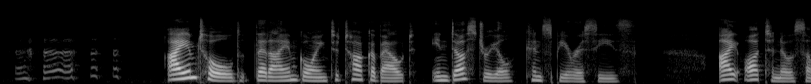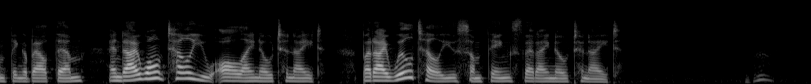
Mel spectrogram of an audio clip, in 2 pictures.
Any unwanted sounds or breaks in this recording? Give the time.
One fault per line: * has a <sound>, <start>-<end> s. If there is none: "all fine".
* has a laugh, 0.1-1.2 s
* has a breath, 15.6-15.9 s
